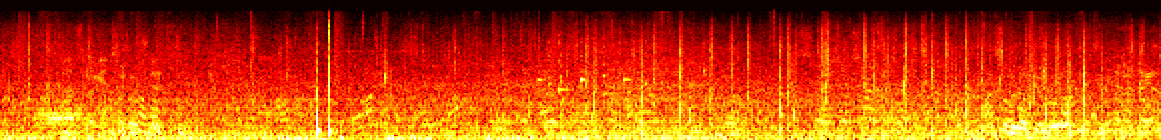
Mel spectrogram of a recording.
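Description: A crowd of men and women talks and calls out nearby, outdoors.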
